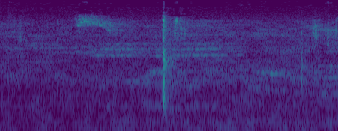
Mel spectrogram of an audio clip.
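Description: A hand taps a plastic battery casing with a sharp click.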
